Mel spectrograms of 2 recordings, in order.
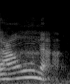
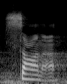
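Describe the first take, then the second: First: It is pronounced the way Finns say it. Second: It is pronounced the way Canadians say it. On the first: "according to the Finns anyways" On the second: "I actually pronounce this word just like the Canadians"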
